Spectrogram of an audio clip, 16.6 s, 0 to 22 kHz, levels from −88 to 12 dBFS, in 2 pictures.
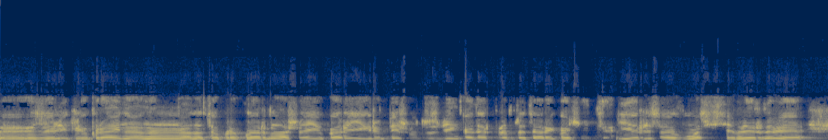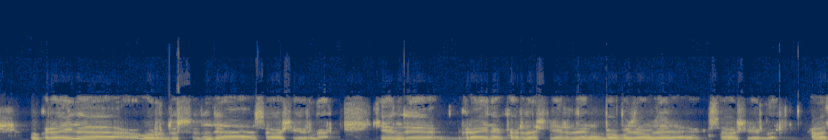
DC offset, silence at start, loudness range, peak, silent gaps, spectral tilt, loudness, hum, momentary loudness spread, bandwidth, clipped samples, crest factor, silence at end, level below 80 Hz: under 0.1%; 0 s; 1 LU; 0 dBFS; none; -2.5 dB/octave; -15 LUFS; none; 3 LU; 9 kHz; under 0.1%; 16 dB; 0 s; -62 dBFS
